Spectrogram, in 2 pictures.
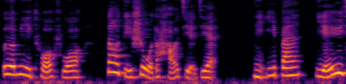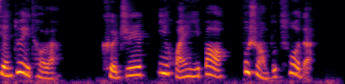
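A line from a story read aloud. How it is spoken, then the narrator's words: Laughing. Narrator (Chinese): 黛玉 笑道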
